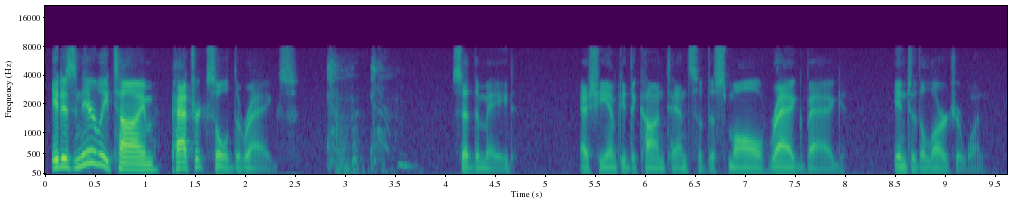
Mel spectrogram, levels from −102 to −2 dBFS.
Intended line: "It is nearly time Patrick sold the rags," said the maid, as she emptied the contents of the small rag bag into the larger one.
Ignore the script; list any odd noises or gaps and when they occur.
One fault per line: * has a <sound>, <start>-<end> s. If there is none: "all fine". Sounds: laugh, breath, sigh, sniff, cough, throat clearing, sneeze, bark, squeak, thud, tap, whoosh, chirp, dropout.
* has a laugh, 2.8-3.8 s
